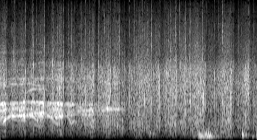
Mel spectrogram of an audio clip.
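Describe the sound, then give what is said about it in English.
An audience in Brighton applauds to welcome a comedian onto the stage, with dense, continuous clapping that stays loud and steady throughout. “Fabulous people of Brighton, would you please put your hands together and welcome Deborah Frances White?”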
